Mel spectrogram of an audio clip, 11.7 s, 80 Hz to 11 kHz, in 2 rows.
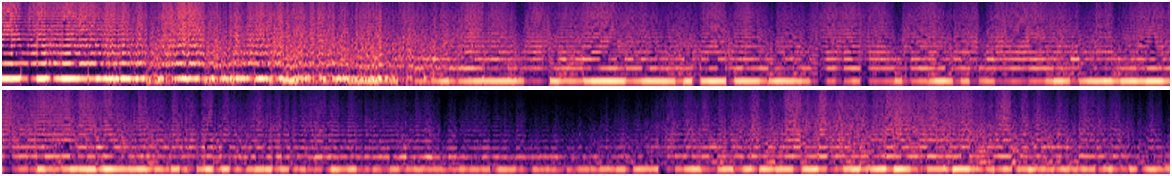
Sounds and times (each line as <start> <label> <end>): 0.0 technological drone sound 2.9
